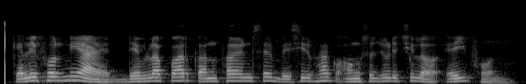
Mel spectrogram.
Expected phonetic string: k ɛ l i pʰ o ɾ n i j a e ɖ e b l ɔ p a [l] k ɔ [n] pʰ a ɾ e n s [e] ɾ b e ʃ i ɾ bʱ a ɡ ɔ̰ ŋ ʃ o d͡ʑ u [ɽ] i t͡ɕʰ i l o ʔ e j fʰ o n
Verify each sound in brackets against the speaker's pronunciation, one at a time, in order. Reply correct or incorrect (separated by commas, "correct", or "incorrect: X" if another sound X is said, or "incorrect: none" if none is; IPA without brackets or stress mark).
incorrect: ɾ, correct, correct, correct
